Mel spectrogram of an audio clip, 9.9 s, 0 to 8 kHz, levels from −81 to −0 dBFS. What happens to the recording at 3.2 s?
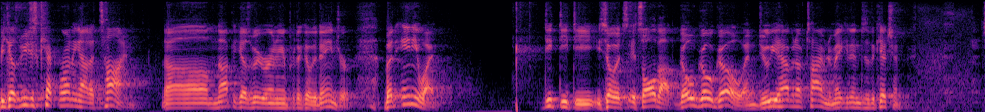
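Nothing goes wrong at 3.2 s; the sound carries on intact through the call path, band-limited as usual for that G.722 link, with nothing above 8 kHz.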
